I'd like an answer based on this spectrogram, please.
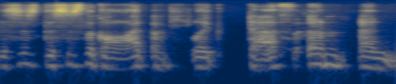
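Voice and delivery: soft whisper with awe.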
